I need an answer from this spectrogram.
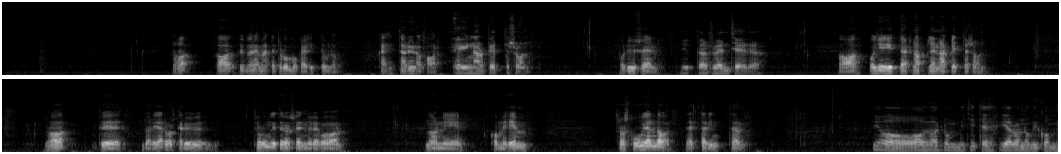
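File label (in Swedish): Boda Dalarna, dialekter; Folkminnen; Svenska sagor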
